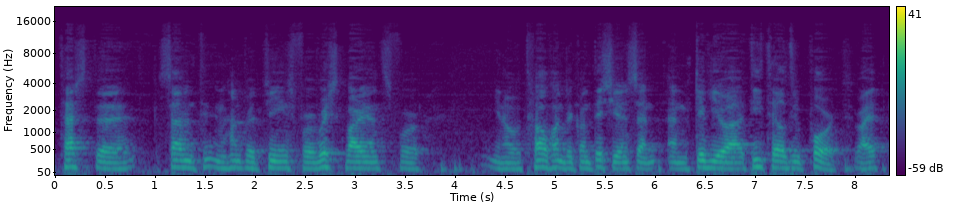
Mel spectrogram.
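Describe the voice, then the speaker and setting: A man from Iceland giving a workshop lecture, talking in a halting way with many fillers and restarts. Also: medium pitch, a little mellow, a little hiss or hum, rough recording.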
